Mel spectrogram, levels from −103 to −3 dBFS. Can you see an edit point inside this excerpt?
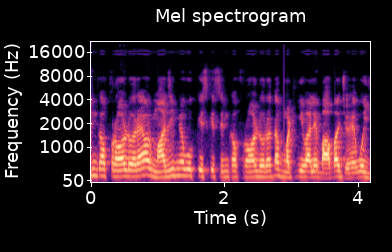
yes; 1 cut; at 2.9 s

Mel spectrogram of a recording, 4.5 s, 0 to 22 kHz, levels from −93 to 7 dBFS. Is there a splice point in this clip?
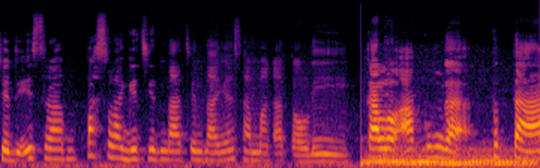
yes; 1 cut; at 3.0 s

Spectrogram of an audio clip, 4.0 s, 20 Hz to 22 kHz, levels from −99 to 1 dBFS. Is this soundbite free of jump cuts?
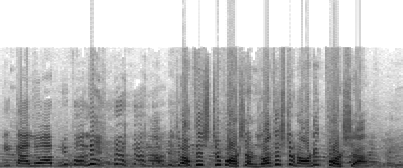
yes; 0 cuts

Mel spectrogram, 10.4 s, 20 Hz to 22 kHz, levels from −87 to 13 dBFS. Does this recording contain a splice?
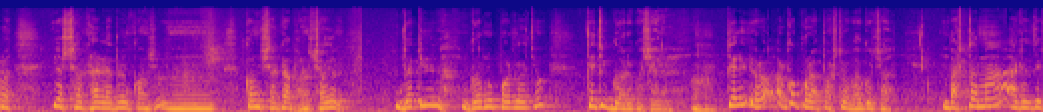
yes; 1 cut; at 3.6 s

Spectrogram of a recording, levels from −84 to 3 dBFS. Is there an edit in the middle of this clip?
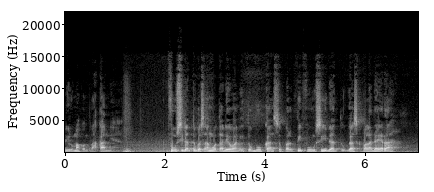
yes; 1 cut; at 1.1 s

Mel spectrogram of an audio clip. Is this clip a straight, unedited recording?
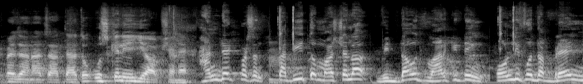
no; 3 cuts; at 2.0 s, 2.7 s, 4.9 s

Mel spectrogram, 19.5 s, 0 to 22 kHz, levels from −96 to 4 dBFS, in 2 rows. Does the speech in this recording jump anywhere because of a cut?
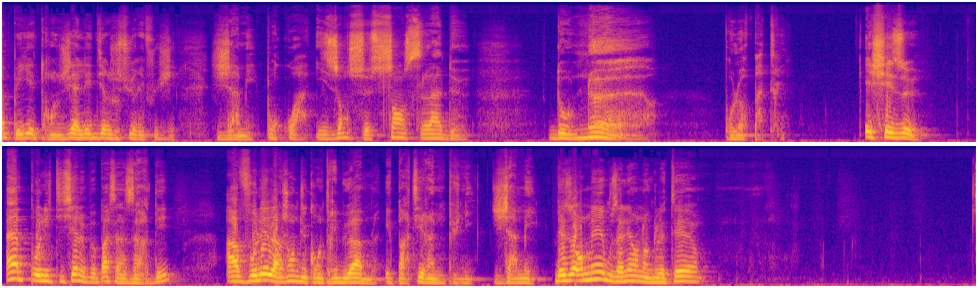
yes; 1 cut; at 15.1 s

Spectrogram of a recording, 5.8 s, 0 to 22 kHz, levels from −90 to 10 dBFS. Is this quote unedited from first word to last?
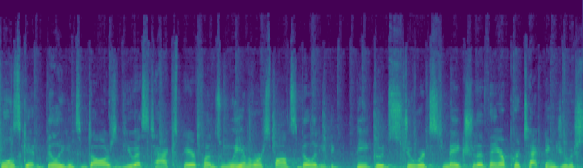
yes; 0 cuts

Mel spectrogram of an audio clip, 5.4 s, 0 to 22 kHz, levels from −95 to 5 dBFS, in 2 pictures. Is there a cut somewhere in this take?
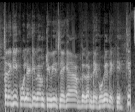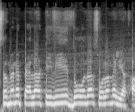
no; 0 cuts

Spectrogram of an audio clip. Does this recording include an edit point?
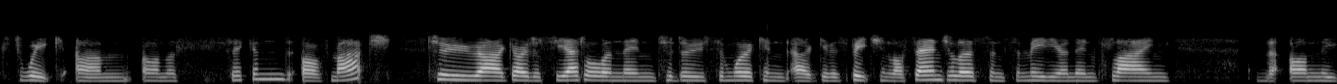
no; 0 cuts

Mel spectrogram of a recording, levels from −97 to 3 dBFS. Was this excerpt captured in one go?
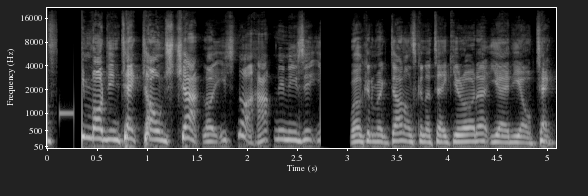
no; 1 cut; at 2.7 s

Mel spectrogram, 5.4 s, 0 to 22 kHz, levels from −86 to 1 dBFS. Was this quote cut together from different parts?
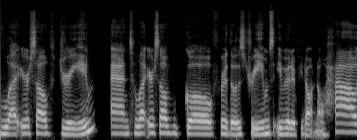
yes; 1 cut; at 1.6 s

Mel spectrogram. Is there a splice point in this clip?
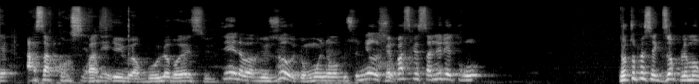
no; 0 cuts

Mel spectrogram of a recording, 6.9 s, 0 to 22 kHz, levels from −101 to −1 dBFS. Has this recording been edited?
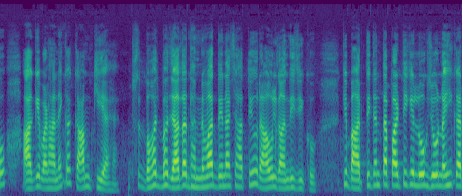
yes; 1 cut; at 2.0 s

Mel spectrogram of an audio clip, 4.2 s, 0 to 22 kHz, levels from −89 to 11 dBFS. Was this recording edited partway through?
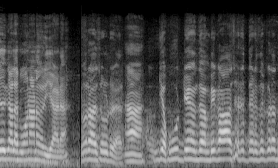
yes; 1 cut; at 1.2 s

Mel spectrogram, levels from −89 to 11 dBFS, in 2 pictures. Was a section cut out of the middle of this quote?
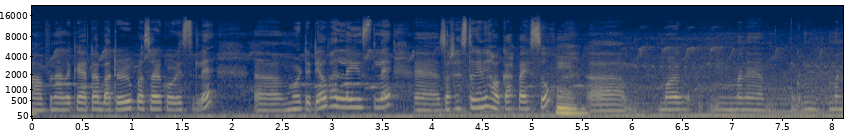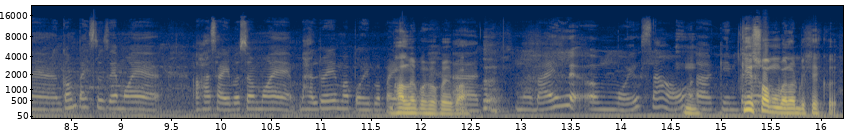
yes; 2 cuts; at 3.9 s, 12.6 s

